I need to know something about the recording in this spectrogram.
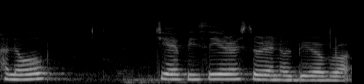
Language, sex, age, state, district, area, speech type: Manipuri, female, 30-45, Manipur, Thoubal, rural, spontaneous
